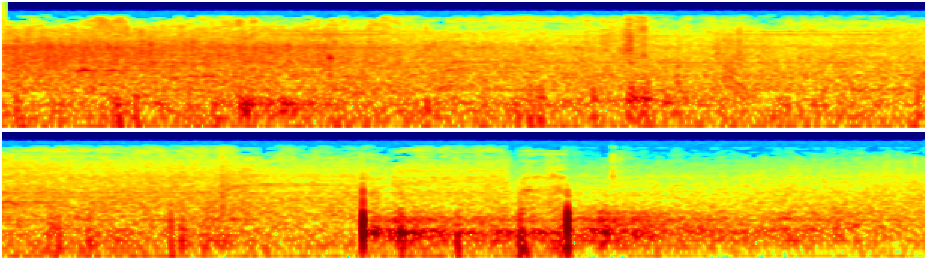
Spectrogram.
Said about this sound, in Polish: Długotrwające oklaski to wyrażenie wielkiej radości za przesłanie, za orędzie wielkanocne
